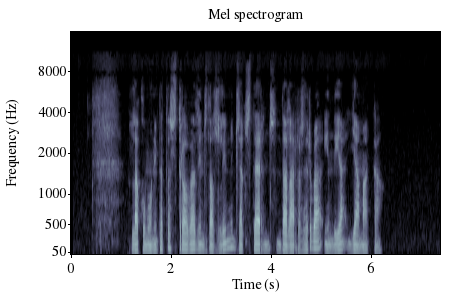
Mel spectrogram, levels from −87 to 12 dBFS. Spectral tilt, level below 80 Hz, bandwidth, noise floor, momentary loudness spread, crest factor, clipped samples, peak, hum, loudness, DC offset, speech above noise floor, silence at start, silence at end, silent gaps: -6 dB/octave; -42 dBFS; 11.5 kHz; -68 dBFS; 14 LU; 24 dB; under 0.1%; 0 dBFS; none; -24 LUFS; under 0.1%; 45 dB; 0.4 s; 1.2 s; none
